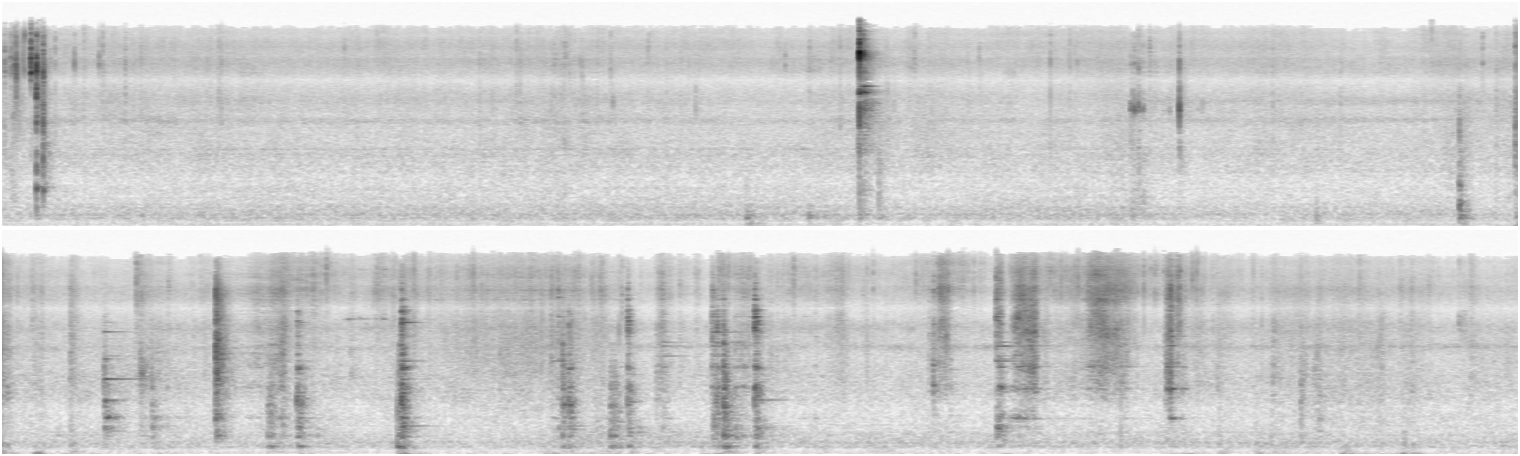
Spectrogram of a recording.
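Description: Sandwiches frying in a cast-iron skillet with a faint, steady sizzle. From about halfway through, a run of short scrapes and knocks comes as a spatula and utensils work against the pan and a metal bowl.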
